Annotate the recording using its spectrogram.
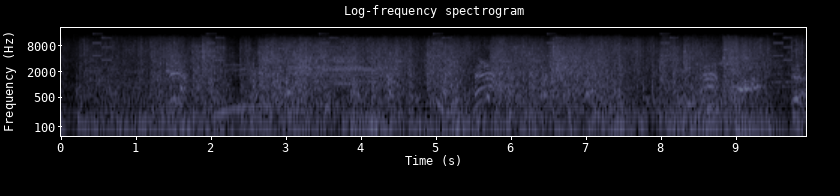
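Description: Heavy impacts boom and crash.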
